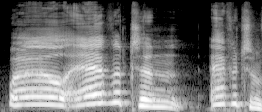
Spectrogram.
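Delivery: high, slow drawn-out Everton; announcer intro. Acted. Host opening the Everton segment, drawn out. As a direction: stretch out the team name like a show host.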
